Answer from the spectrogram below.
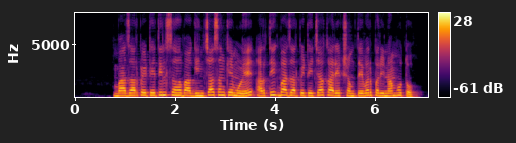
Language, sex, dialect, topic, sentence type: Marathi, female, Standard Marathi, banking, statement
